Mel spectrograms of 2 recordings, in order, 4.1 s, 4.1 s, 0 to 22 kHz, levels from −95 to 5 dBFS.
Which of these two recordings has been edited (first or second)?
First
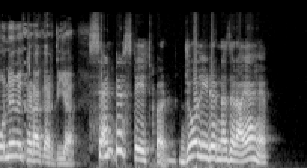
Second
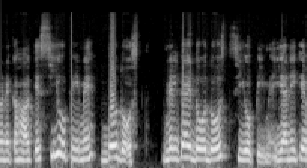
first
